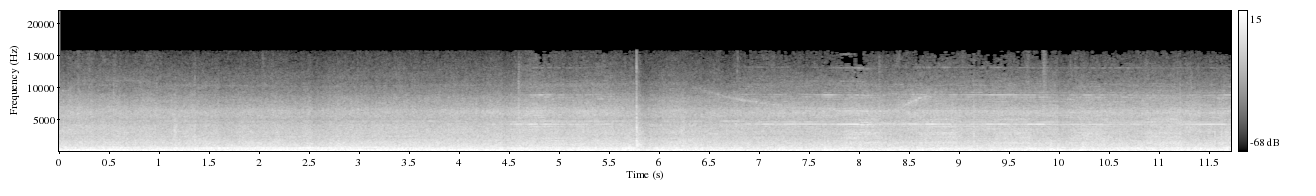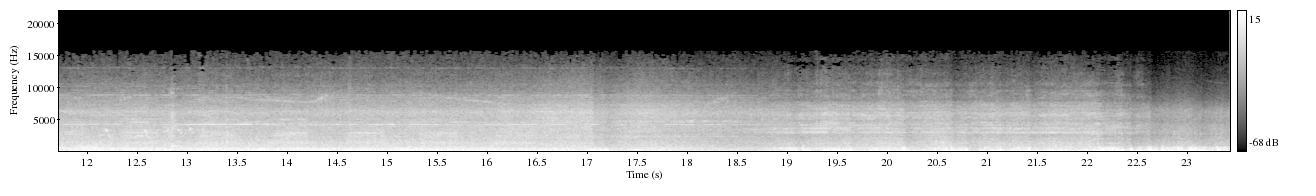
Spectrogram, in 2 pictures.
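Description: Comeng electric suburban train running along the platform, a steady mechanical hum with a few held tones. About 18 seconds in it gives way to gusty wind buffeting the microphone.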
